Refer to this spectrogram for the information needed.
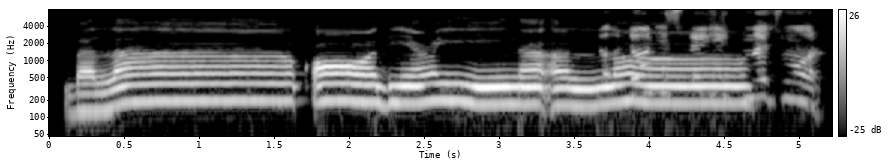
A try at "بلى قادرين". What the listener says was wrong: Don't stretch it much more. Don't stretch it a lot. بلى, just one alif.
